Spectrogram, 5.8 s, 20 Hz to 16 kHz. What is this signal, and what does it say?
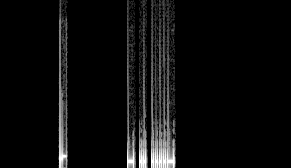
Morse code, heard as a keyed tone, about 30 wpm, 700 Hz. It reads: TI4
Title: Callsign Prefixes for Top 100 DXCC - 30wpm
